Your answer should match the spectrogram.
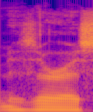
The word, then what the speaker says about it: Missouri: My late father was from Kansas City and pronounced it Missouri, so please don't send me correction emails.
